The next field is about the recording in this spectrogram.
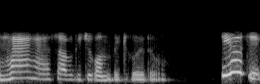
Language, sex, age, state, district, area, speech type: Bengali, female, 18-30, West Bengal, North 24 Parganas, rural, conversation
